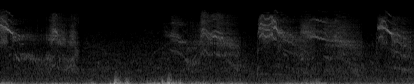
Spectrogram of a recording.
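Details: On the town hall tower of Alcalá de Henares, Spain, the male white stork brings food to two chicks at dusk. Hoarse, sliding, hissing calls recur in bursts, with heavy low thuds in between.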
